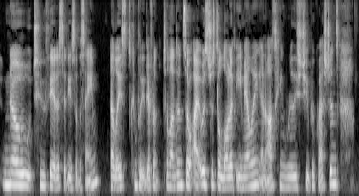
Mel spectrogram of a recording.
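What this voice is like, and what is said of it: Mixed American accent, hint of English. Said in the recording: “my accent is weird. But I have a hint of an English accent”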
